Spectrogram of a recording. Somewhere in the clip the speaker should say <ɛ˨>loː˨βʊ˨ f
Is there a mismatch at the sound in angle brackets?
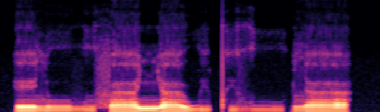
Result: no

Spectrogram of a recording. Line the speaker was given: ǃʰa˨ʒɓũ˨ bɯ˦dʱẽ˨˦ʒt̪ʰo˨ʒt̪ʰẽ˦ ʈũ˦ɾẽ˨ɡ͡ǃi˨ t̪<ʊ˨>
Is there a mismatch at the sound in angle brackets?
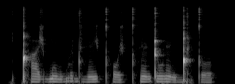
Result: no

